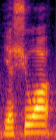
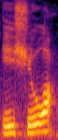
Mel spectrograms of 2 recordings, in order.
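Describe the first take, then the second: First: Yeshua said with an opening "yeh", as "yeh-SHOO-a"; other dialect variant. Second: Yeshua said with an opening "ee", as "ee-SHOO-a"; Eastern-or-Western variant. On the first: Host showing viewers the other dialect's form, Yeshua as "yeh-SHOO-a". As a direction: start Yeshua on a y-glide. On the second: Host showing viewers one dialect's form, Yeshua as "ee-SHOO-a". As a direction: start Yeshua on a pure "ee" vowel. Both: Shown as a demonstration. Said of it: "minor difference in how they pronounce".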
